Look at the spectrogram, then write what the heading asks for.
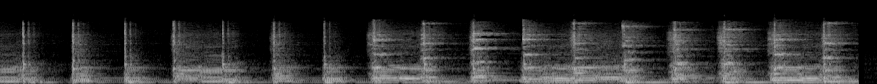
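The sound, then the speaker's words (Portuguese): A steady, loud tick-tock of a clock, sharp clicks falling at an even half-second pace, with a ringing tonal layer sustained underneath and no voices; the ticking is said to come from a crocodile in the water. “O terrível tic-tac do crocodilo.”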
